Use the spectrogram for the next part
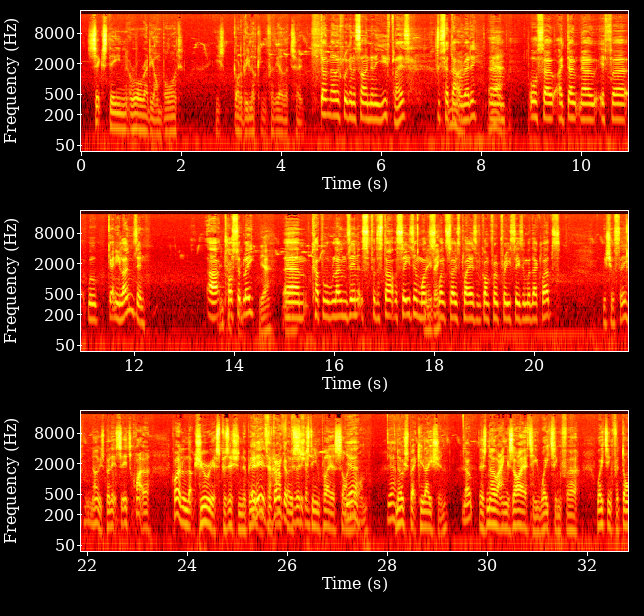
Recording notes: A Slow Chat in the Garden. The birds enjoyed listening to the two old men talking their way through the issues of the day while drinking coffee in a sunny garden. Enjoy the sound of two old men sitting in a Paignton garden talking about football.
